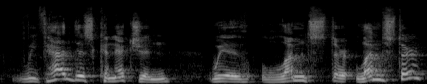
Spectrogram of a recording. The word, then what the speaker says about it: Leominster: had this connection with Leominster Leominster is that how they say it they say it lemster like in Pennsylvania to say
